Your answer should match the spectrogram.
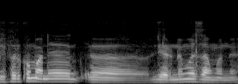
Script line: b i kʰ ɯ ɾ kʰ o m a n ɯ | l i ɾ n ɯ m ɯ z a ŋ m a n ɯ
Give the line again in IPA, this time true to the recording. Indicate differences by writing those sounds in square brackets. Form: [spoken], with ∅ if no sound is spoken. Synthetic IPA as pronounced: b i [pʰ] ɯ ɾ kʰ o m a n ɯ | l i ɾ n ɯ m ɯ z a ŋ m a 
